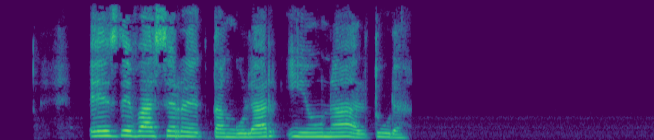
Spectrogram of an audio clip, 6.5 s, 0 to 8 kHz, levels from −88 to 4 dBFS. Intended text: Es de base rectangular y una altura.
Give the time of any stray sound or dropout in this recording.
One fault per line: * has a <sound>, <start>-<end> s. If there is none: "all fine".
all fine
